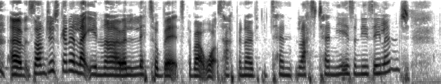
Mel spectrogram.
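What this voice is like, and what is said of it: British accent. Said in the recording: “you might notice from my accent that I am, in fact, from the UK”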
